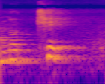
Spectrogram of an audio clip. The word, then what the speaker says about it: noche: Le CH en espagnol, on le prononce ch. La noche.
